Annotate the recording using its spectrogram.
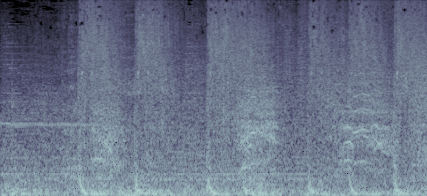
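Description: A monster lets out shrill, snarling screeches close by.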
